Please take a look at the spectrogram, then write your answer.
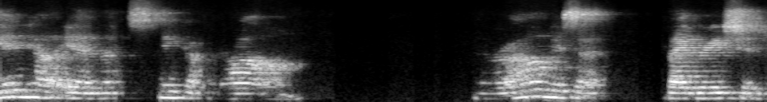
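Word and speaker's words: रं: R-A-M, the A is like a U. And the tongue is a little bit rolled on the Ram. So it's Ram. You don't have to say it out loud, but that's how it's pronounced.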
